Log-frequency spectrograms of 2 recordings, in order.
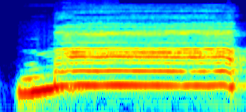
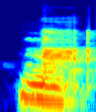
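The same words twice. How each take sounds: First: The pitch stays high and level. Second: The pitch falls low, then rises again. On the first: "that's the first tone" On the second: "The third tone. It goes down and then up"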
